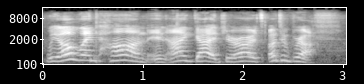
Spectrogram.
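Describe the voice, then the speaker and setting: A woman's voice: sits high, a little slow, bright, forceful tone, slight background noise. A woman giving a dramatic comic reading of fan fiction, amused yet mock-serious. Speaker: reader. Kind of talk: dramatic comic narration of a fanfic.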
